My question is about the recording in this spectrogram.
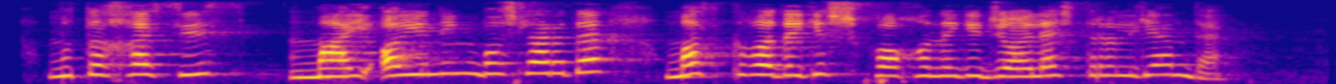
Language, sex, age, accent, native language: Uzbek, female, 18-24, Andijon, Uzbek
